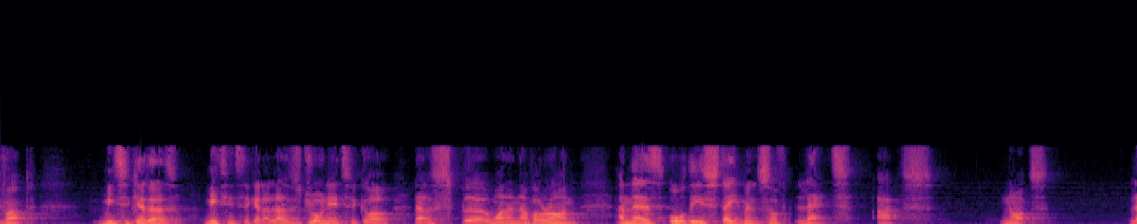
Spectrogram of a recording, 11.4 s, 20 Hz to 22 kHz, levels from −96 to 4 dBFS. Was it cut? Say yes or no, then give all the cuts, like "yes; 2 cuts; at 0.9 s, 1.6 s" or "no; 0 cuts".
yes; 2 cuts; at 7.9 s, 9.5 s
